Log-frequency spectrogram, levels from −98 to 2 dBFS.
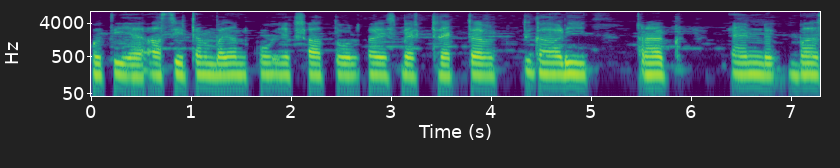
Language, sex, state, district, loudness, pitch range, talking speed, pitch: Hindi, male, Uttar Pradesh, Muzaffarnagar, -16 LUFS, 160-175 Hz, 105 wpm, 170 Hz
